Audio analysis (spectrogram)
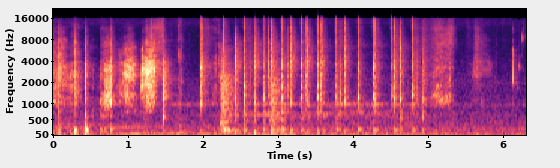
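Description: Long nails tap a large, hollow pink and white plastic lotion bottle with a black pump, held in both hands, in quick, typing-like bursts. A brief broadband swishing wash opens the clip, then a rapid, uneven run of sharp, bright plastic clicks follows, each dying away almost instantly.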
